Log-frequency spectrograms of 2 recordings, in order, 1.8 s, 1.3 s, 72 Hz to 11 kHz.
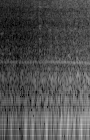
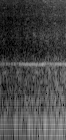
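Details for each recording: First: Triumph Stag Mk2 during ignition timing and balancing of standard Zenith Stromberg carbs: steady low idle at about three to four pulses a second, speed drifting slightly; unsteady idle, choke mechanism suspected of interfering. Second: Mk2 Triumph Stag at operating temperature after ignition timing and balancing of the standard Zenith Stromberg carbs, fast-idle choke backed off. The idle is steady and even with no misses, hunting or knocks: a normal smooth idle.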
